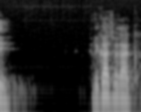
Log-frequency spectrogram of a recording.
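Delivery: usual speaking voice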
